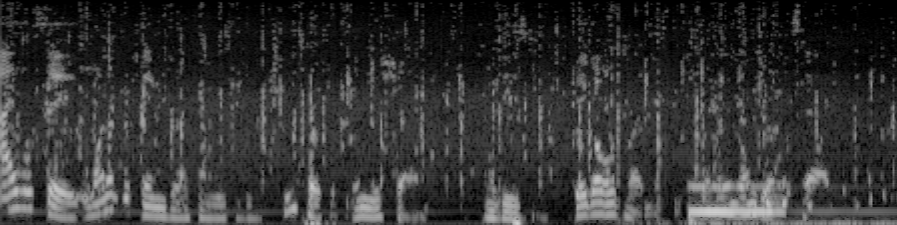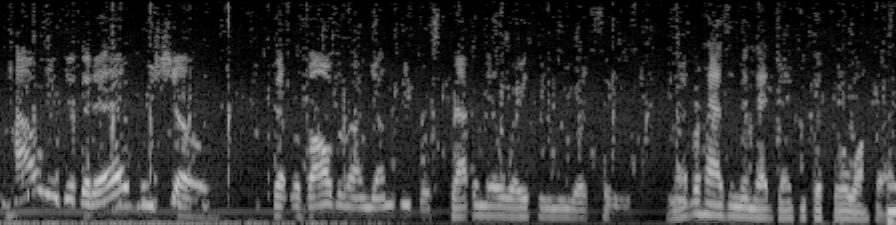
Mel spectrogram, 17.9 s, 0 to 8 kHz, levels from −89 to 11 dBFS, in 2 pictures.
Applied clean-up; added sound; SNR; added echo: classical method spectral subtraction.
